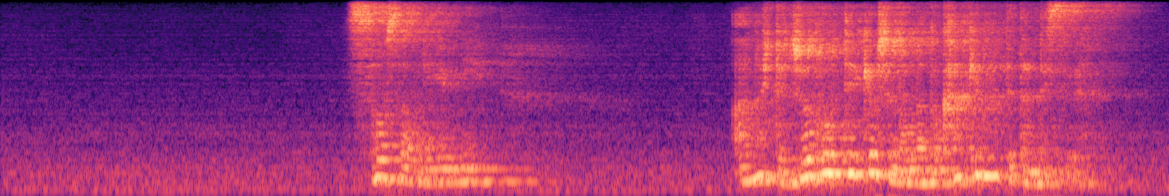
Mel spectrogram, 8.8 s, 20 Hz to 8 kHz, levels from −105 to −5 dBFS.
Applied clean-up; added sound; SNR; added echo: none; none; none; reverberation time 1.3 s.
